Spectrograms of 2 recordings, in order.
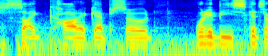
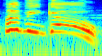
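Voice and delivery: put-on high loud screaming child; crying out; 13 dB louder than usual. Son dragged to the bathroom cries out, high scream. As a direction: wail it like a desperate boy. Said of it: "he cried out".

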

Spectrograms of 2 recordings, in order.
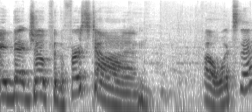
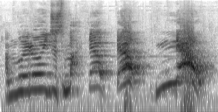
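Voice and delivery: high yelps of "no", getting louder; panicked protest; 6 semitones higher, 4 dB louder than usual. Real, not acted. Player fleeing an attacker, panicked protesting. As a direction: fend them off with urgent yells.

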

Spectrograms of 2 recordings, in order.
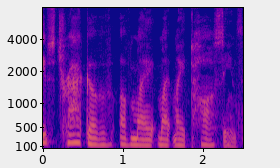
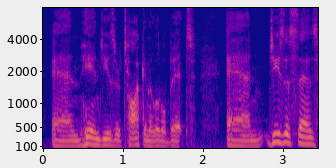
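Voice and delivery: ordinary talk

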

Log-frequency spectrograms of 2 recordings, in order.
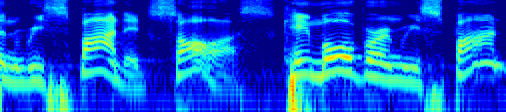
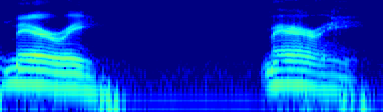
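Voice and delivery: tender call; 7 semitones lower, 7 dB quieter than usual. Acted. Jesus softly calls Mary.

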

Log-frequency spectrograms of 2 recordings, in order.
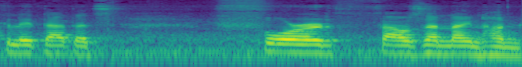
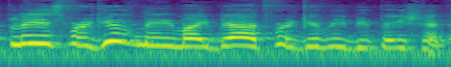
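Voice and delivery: pleading debtor; 7 semitones higher than usual. Acted. Debtor servant begging for mercy, high then fading. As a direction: beg desperately for mercy. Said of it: "And then the guy said".

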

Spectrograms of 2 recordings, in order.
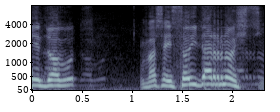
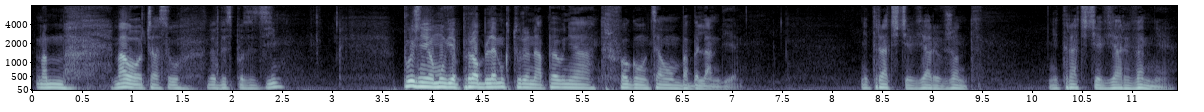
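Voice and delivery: pompous dictator; 9 semitones lower than usual. Acted. Dictator reassuring the nation of his rule, deep and grand. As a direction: boom it out like a tin-pot ruler.

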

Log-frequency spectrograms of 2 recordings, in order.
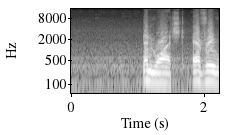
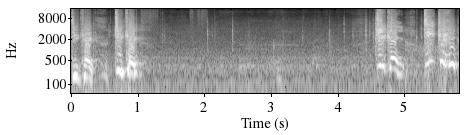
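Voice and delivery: calls climbing much higher each time; rising shouts; 11 semitones higher than usual. Real, not acted. Gamer yelling at Donkey Kong as he wins, excited shout. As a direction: yell the name, higher every call.

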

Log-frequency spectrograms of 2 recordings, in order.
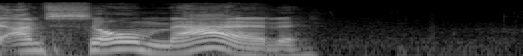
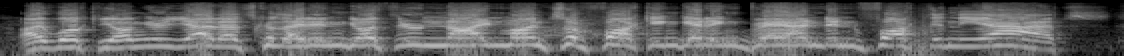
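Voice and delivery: heated rant; 12 semitones higher, 8 dB louder than usual. Real, not acted. Ranting about getting banned.

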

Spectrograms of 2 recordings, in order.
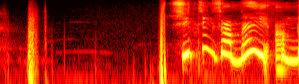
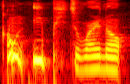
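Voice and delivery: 1 rushed craving; 13 semitones lower, 4 dB quieter, much faster than usual. Real, not acted. Craving pizza.

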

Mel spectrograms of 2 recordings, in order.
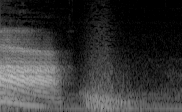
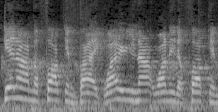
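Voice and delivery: pissed off; 5 semitones higher than usual. Real, not acted. Streamer losing it at his game, angry yelling. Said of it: "I'm so pissed off right now".

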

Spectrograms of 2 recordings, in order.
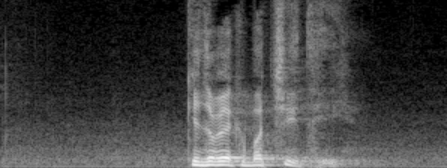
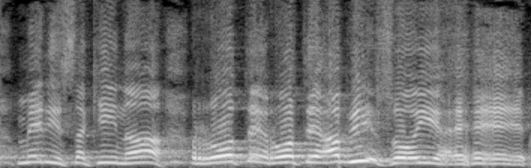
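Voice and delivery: impassioned mourning narration, building in pitch; lamenting sermon; 5 semitones higher than usual. Acted. Preacher telling mourners of the search for Sakina, building lament. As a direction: build steadily into a grieving lament.

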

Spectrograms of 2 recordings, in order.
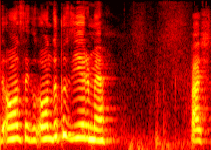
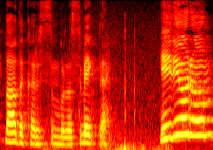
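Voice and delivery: ordinary talk

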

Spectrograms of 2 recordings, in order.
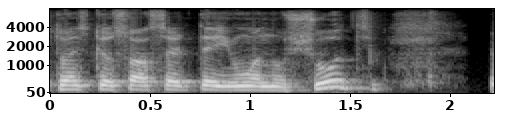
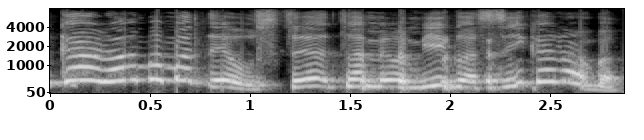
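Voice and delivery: exasperated; 7 semitones higher than usual. Retold or imitated. Exasperated retort to doubting friend.

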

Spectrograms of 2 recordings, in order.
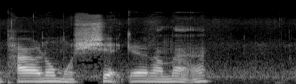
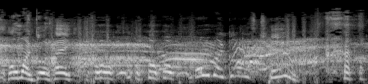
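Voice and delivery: real panicked scream, much higher and louder; terrified scream; 12 semitones higher, 4 dB louder than usual. Real, not acted. Player caught by two monsters, panicked screaming. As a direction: shriek as the monsters lunge at you. Jump scare in horror game.

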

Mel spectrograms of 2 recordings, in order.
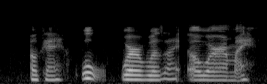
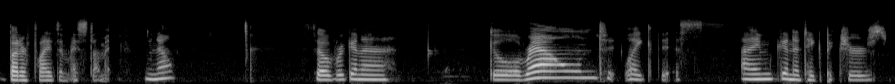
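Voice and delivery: ordinary talk, nothing marked

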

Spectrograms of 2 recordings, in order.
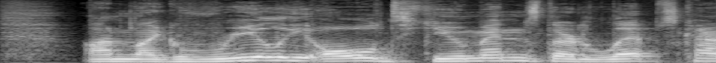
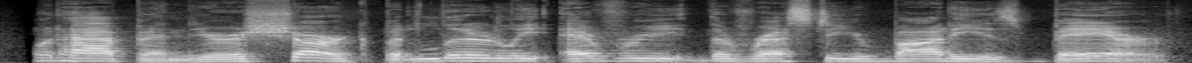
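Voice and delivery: ordinary talk

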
